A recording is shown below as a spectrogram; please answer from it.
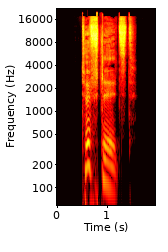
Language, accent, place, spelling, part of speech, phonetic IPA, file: German, Germany, Berlin, tüftelst, verb, [ˈtʏftl̩st], De-tüftelst.ogg
- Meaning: second-person singular present of tüfteln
